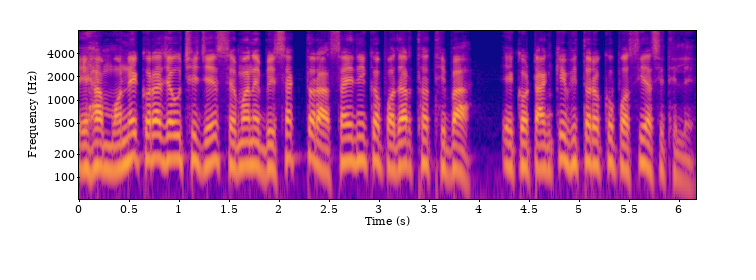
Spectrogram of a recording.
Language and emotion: Odia, neutral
